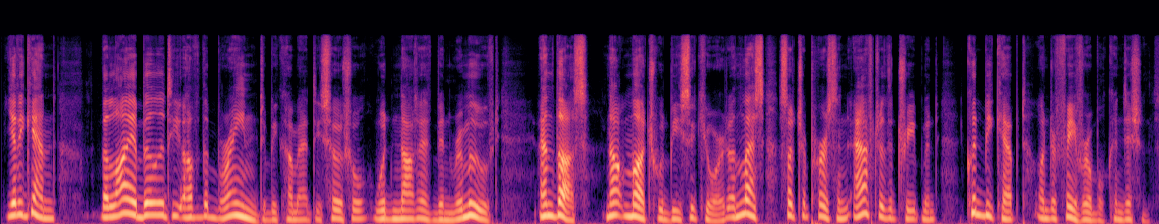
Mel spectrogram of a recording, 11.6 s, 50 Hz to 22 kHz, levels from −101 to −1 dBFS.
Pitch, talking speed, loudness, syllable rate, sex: 165 Hz, 180 wpm, -20 LUFS, 5.8 syllables/s, male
